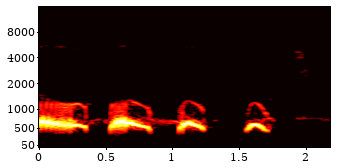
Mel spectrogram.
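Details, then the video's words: Spotted dove kept as a decoy, cooing to lure wild birds in the local style called "gọi ba hậu" (some call it "bổ ba"): four mellow, falling coos, the first drawn out and the last shortest, in a quiet setting. "Chim cu gáy mồi gáy gọi ba hậu, nhiều anh em bảo là bổ ba"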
